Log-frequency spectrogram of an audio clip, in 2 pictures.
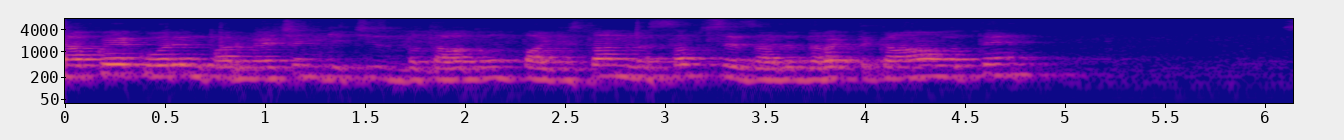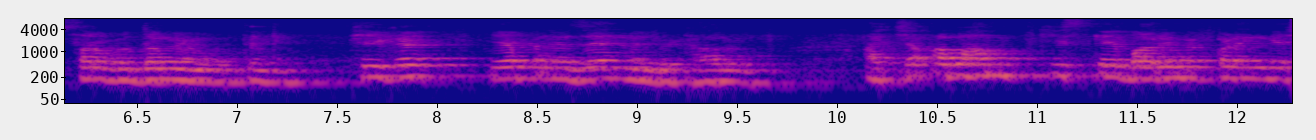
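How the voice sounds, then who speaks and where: High-voiced male teacher in an echoey classroom. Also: normal speed, dark tone. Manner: drills the class with repeated questions and echoes their answers. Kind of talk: classroom lesson. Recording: echoey, distant, dull lo-fi room sound.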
